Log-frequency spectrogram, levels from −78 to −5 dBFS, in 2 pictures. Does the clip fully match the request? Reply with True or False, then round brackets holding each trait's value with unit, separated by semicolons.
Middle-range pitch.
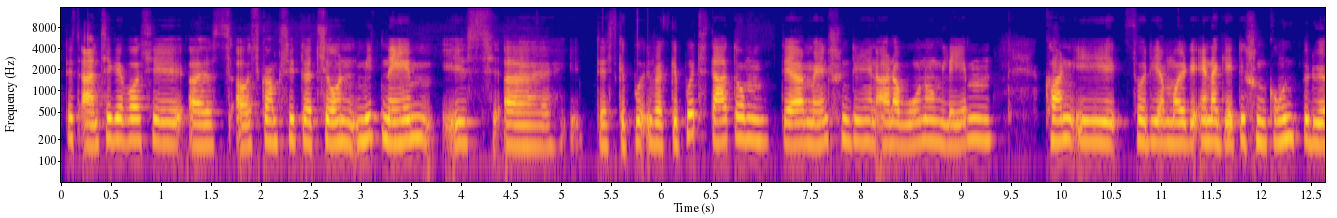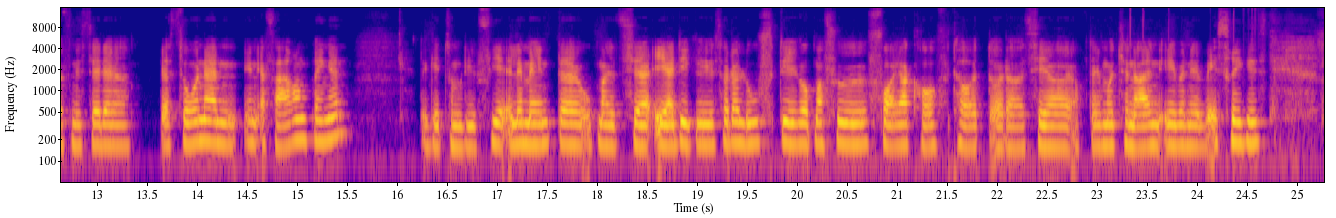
True (180 Hz)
